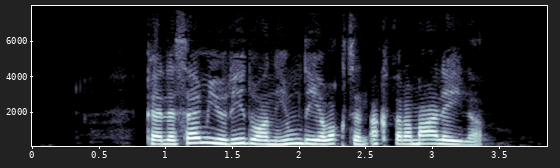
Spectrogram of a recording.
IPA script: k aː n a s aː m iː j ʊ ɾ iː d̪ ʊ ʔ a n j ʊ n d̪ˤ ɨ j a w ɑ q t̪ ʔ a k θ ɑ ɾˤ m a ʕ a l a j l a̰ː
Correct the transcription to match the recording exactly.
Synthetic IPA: k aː n a s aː m iː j ʊ ɾ iː d̪ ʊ ʔ a n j ʊ n d̪ˤ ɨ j a w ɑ q t̪ ʔ a k θ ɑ ɾˤ m a ʕ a l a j l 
